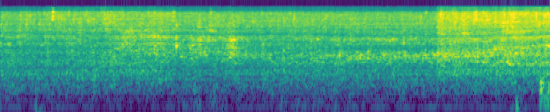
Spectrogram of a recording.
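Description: Chicken mince frying in oil in a non-stick wok, a steady sizzle with the scrape of a silicone spatula stirring it, at the bhuna stage where the keema is being fried down nearly dry. The sizzle grows a little louder near the end, with a soft knock or two.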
